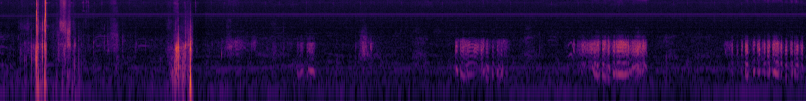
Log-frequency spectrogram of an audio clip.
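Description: A small dog makes odd nasal grunts and snuffling whines, some short, some drawn out for a second.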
